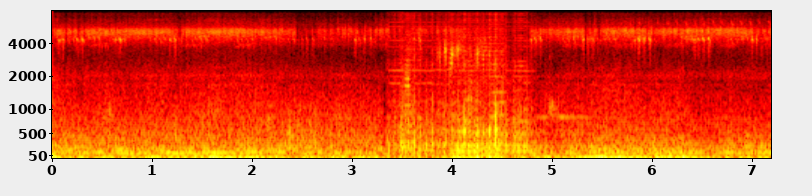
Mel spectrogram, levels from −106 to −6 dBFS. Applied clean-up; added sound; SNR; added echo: neural separator model SepFormer DNS4.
